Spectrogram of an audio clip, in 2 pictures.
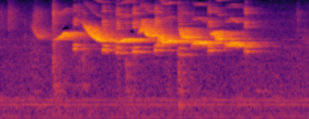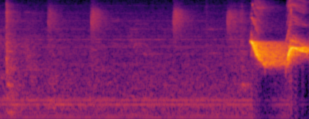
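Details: Caged trinca-ferro, or Green-winged Saltator, singing pixarro: a cascade of high whistled notes sliding downward in a tight run, quiet scattered chips, then a sudden loud descending whistle.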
